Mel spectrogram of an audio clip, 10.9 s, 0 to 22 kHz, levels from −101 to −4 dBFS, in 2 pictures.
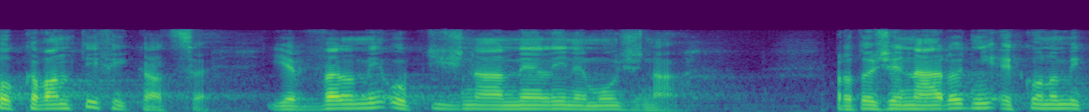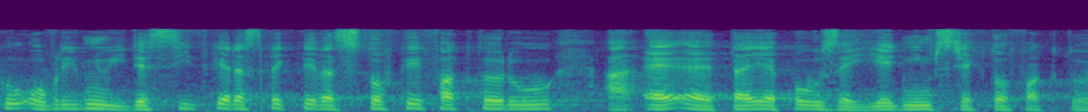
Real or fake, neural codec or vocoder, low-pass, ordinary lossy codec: real; none; 7.2 kHz; AAC, 48 kbps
